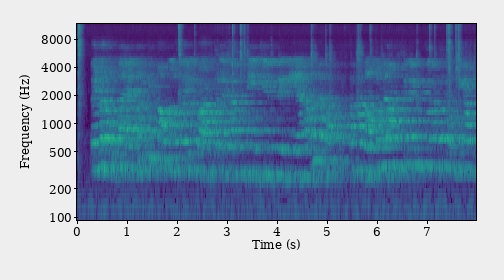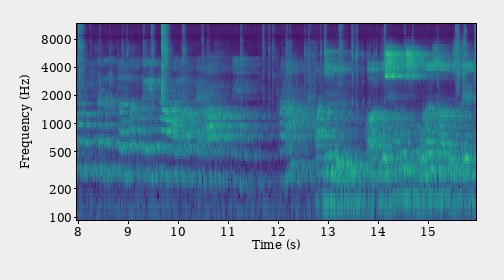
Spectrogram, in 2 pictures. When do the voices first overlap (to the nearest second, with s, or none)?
none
